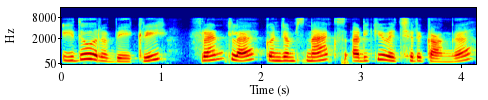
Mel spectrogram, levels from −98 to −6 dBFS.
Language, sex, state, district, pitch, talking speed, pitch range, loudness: Tamil, female, Tamil Nadu, Nilgiris, 250 Hz, 115 wpm, 235-300 Hz, -15 LUFS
